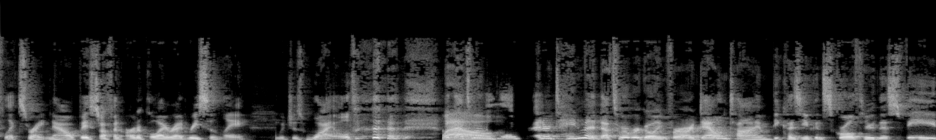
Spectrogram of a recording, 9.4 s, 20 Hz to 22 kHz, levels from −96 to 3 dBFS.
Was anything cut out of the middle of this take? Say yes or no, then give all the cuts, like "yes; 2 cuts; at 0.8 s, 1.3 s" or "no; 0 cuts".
yes; 1 cut; at 2.8 s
